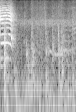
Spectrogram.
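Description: A goat gives one short, loud bleat close by in a backyard, followed by softer scattered farmyard sounds.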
